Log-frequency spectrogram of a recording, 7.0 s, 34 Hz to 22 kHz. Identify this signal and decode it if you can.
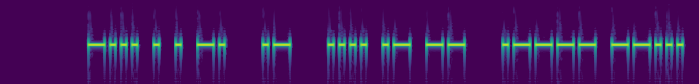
Morse code, heard as a keyed tone, about 22 wpm, 700 Hz. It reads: BEEN A HAM 17
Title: Speed-Racing Common QSO Phrases - 22wpm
